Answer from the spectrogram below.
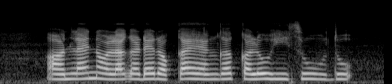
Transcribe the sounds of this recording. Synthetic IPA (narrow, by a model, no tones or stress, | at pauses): aːnlɐjnɔɭɐɡɐɽeɾɔkːajɐŋɡɐkɐɭuɦisuud̪u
